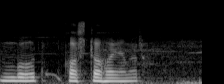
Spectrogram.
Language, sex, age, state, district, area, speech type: Assamese, male, 30-45, Assam, Biswanath, rural, spontaneous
